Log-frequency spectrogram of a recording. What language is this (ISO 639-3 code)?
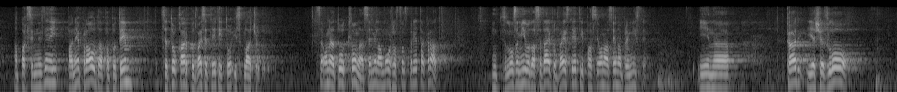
slv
